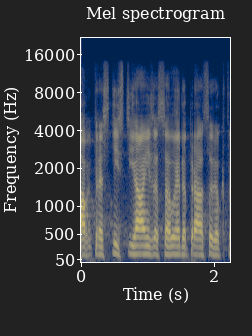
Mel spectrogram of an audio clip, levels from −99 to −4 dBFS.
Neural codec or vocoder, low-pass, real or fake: codec, 44.1 kHz, 2.6 kbps, SNAC; 14.4 kHz; fake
